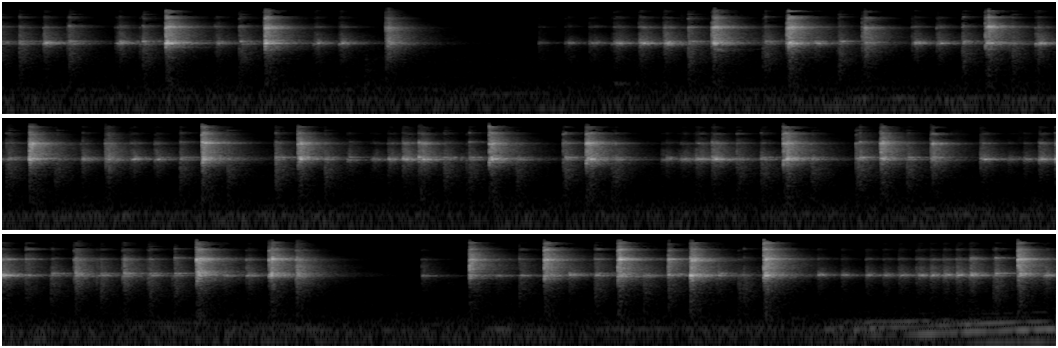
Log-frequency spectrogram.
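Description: Claves struck in fast rhythmic patterns, each stroke a sharp click with a bright ring at one high pitch. The playing stops briefly twice, about four seconds and about twenty-five seconds in.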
